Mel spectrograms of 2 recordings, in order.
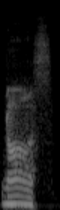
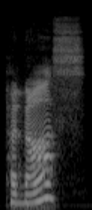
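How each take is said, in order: First: The name begins with no H sound. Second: The name begins with an audible H sound. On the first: "Maybe the H is silent. Maybe it's just Nas" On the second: "So I'm thinking that's Hanas"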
